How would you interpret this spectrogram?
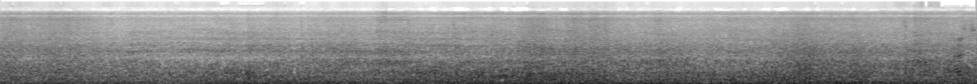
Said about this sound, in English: Only one locomotive is going to be pulling this whole train.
